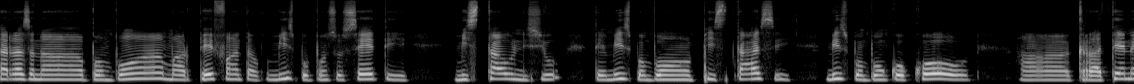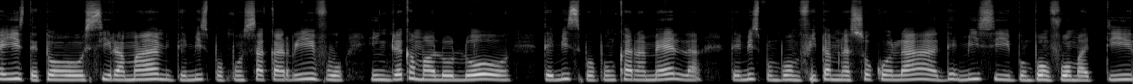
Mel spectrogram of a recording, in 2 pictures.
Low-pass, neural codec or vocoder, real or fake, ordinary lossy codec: none; none; real; none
